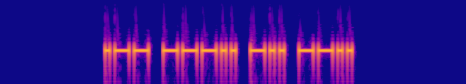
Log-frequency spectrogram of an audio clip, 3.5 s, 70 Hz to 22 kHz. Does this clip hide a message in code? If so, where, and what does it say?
Yes: Morse code from 0.8 to 2.7 s, heard as a keyed tone, about 33 wpm, 700 Hz. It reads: W8DZ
